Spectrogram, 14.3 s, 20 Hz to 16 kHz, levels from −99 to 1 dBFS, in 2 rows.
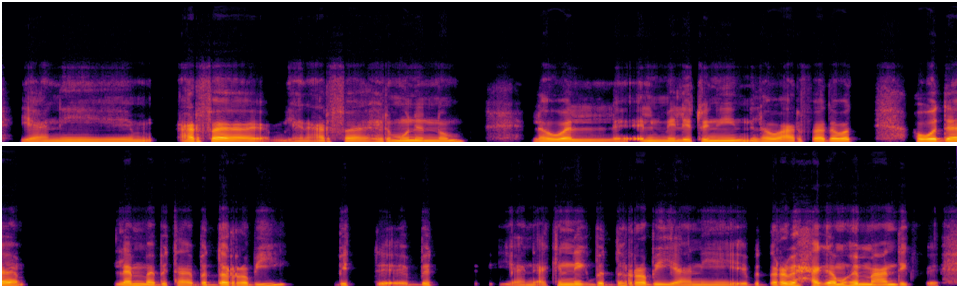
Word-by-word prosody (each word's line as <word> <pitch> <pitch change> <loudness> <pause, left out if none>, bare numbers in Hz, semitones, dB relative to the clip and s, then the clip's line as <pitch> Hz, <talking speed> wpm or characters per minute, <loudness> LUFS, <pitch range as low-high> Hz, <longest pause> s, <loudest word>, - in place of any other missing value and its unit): يعني 100 -1 -4 0.2
عارفة 155 +3 +3 0.5
يعني 105 -3 -9
عارفة 120 +1 -3
هرمون 115 +4 -1
النوم 115 +5 -1 0.5
اللي 115 -2 -2
هو 120 0 +5
ال 105 -3 -3 0.2
الميلاتونين 115 +3 0
اللي 105 - -3
هو 105 0 +3
عارفة 115 +2 +1
دوّة؟ 120 +4 +3 0.5
هو 140 0 +8
ده 145 +3 +4 0.7
لمّا 145 0 +3
بتع 110 -3 -2
بتدرّبيه، 120 - 0 0.4
بت - - -5 0.2
بت 400 +1 -4 0.5
يعني 105 -5 -7
أكنِّك 145 0 0
بتدرّبي 130 +1 0
يعني 110 0 -3
بتدرّبي 130 +7 +3
حاجة 140 -1 +3
مهمة 130 -1 +4
عندِك 125 +1 +1
في - - -9
120 Hz, 125 wpm, -24 LUFS, 110-135 Hz, 0.7 s, هو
